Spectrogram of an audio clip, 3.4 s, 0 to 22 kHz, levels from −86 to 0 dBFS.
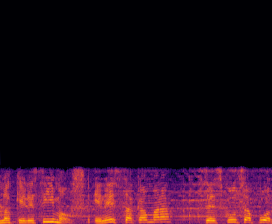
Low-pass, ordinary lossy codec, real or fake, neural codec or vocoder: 5.4 kHz; Opus, 64 kbps; fake; codec, 16 kHz, 0.4 kbps, LongCat-Audio-Codec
